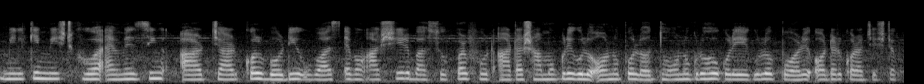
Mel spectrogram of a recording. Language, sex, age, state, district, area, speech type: Bengali, female, 18-30, West Bengal, Malda, urban, read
